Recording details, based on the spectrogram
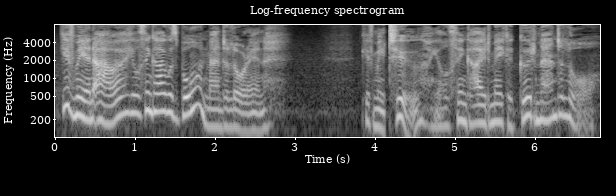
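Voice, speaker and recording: An actress playing a composed, confident military commander in a video game, assured and deliberate, with a husky voice. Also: female voice, mid-range voice, big pitch swings, a little mellow, no room sound. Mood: cocky.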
